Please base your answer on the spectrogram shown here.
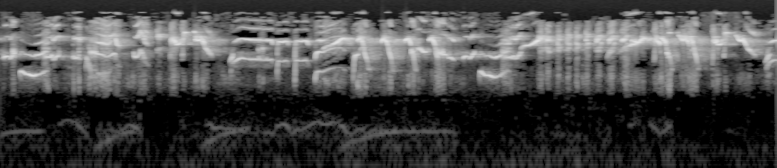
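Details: Oriental magpie-robin in the wild near rope traps, singing varied phrases: clear rising and falling whistles, short buzzy notes and high chirps, with some rich low whistled notes between them.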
